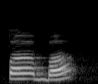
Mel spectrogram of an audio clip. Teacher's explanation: P-b, one is voiced and one is voiceless. P is voiceless, b is voiced.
